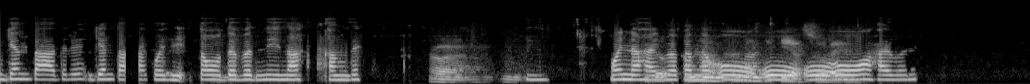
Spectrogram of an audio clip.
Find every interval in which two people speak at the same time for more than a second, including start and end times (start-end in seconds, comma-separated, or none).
6.4-8.5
